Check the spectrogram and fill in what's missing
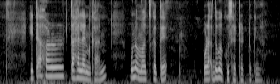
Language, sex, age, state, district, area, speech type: Santali, female, 18-30, West Bengal, Paschim Bardhaman, rural, spontaneous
